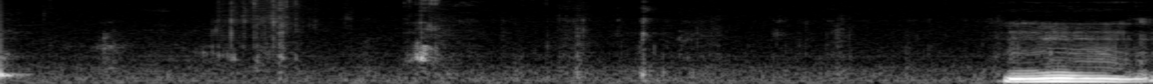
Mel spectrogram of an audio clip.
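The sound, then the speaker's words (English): Crunchy oven-baked food chewed, with a few sharp, scattered crunches over a quiet background, followed by a voice starting up loudly at the very end. “Yeah, yours are crunching.”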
